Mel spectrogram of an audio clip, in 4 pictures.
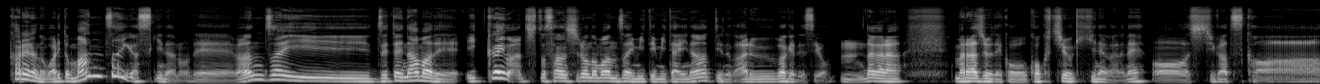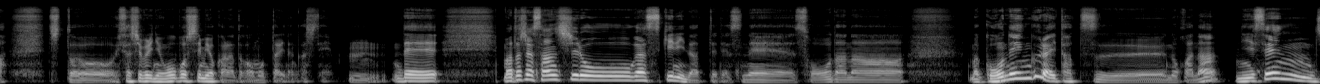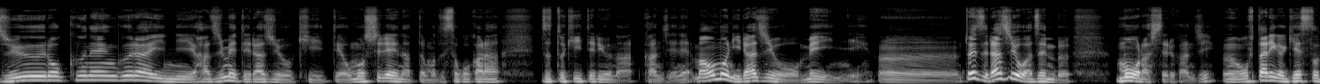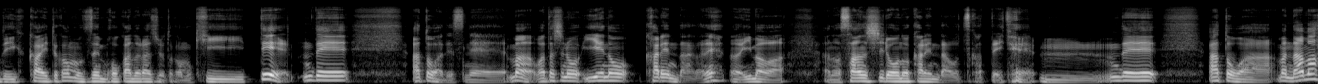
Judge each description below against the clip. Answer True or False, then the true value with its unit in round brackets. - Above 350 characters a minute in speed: False (330 characters per minute)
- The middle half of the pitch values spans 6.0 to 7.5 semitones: True (6.6 semitones)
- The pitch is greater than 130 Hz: True (140 Hz)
